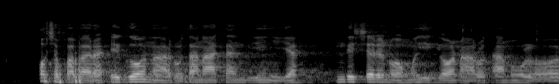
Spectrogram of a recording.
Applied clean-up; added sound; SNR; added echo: none; none; none; reverberation time 1.2 s.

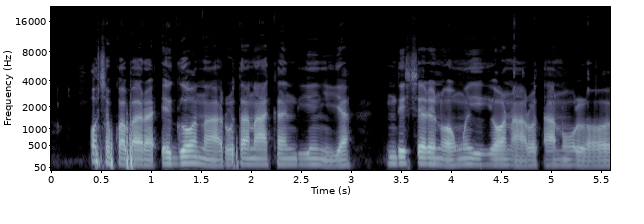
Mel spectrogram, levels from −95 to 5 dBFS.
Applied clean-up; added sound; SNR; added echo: none; none; none; none.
